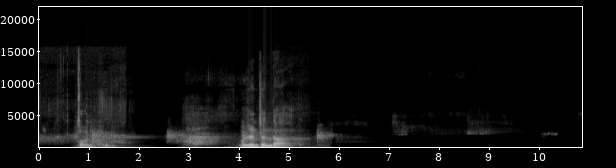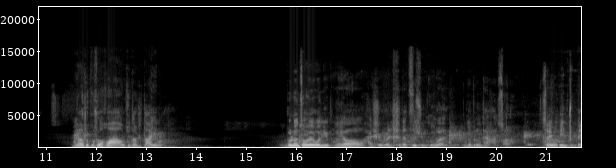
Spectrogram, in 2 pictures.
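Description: A young man speaks earnestly at close range.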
